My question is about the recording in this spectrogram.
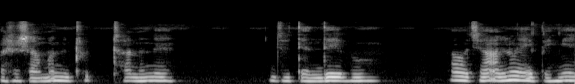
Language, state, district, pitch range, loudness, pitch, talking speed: Idu Mishmi, Arunachal Pradesh, Lower Dibang Valley, 160-175 Hz, -17 LUFS, 165 Hz, 105 wpm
